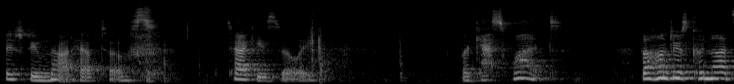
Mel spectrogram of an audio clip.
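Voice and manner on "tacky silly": ordinary delivery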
